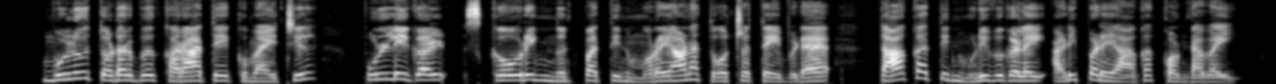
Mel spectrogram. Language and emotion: Tamil, neutral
